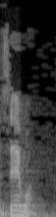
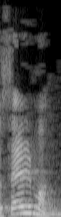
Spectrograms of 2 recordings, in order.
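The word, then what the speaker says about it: salmon: 그래서 이게 발음이 뭐 셀몬, 뭐 살몬 이게 아니라 여기서 L은 이제 묵음이에요. 그래서 L은 묵음이어서 여기 보면 세먼이에요, 세먼. 또 재밌네요. 네. 어쨌건 그래서 이것도 뭐 셀먼, 뭐 살몬 뭐 이게 아니라 세먼.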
